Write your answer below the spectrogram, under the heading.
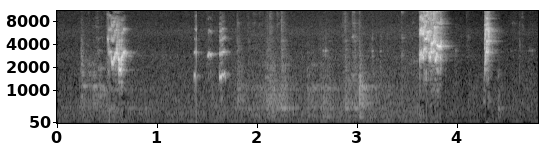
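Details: Rosy-faced lovebird kept indoors gives a loud scratchy chirp, soft twittering notes and low chatter, then a strong rasping squawk and one more sharp chirp.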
